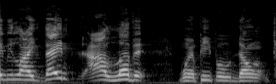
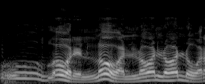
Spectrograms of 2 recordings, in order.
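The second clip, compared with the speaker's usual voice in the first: put-on very slow, very drawn-out grandma voice. Commenting as Grandma gets tased, exclaiming in a grandma-like voice. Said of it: "I sound like my grandma".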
